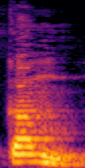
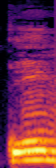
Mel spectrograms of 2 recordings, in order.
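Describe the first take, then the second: First: The vowel is a short 'uh' sound. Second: The vowel is a long 'oh' sound. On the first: The speaker calls it right. "इसको पढ़ेंगे कम" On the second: The speaker calls it wrong. "हम इसको कोम नहीं पढ़ेंगे"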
